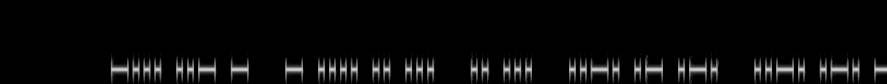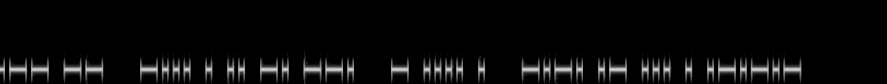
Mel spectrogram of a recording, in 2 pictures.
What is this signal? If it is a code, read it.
Morse code, heard as a keyed tone, about 22 wpm, 700 Hz. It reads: BUT THIS IS FAR FROM BEING THE CASE.
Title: Sentences from Top 1000 Words - Review Part 3 - 22wpm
